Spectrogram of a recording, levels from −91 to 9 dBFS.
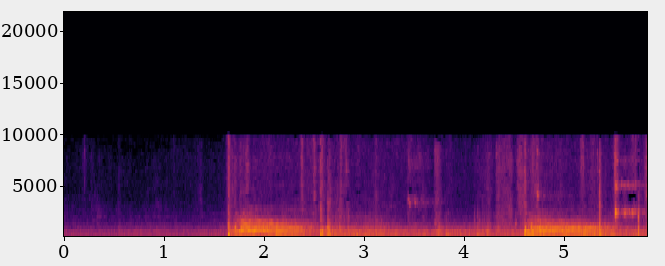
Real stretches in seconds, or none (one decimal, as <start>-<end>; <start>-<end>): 0.0-5.8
